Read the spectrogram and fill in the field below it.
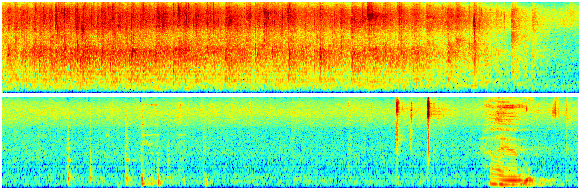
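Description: An audience bursts into loud, sustained applause welcoming visiting artist Christine Forni at a McHenry County College artist talk. The clapping fills the first five seconds, then thins to scattered claps and rustling, ending in a brief burst of handling noise.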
